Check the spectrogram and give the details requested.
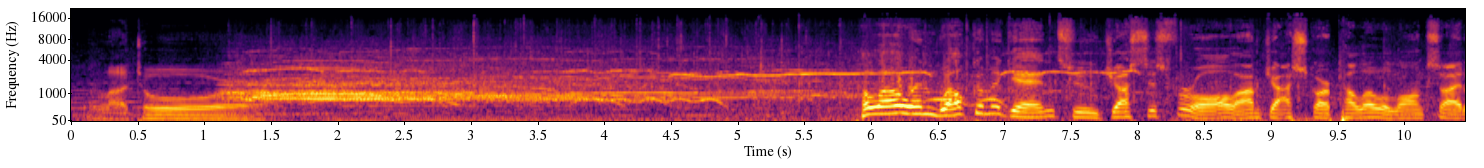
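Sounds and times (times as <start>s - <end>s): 
speech: 0.2s - 1.6s, 5.9s - 10.4s
audience whoops and shouts: 1.1s - 7.8s
audience applauding for the hosts of a law and sports talk show: 1.1s - 10.4s.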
